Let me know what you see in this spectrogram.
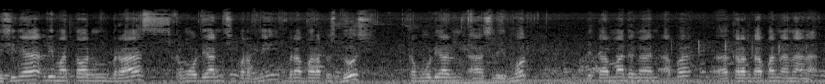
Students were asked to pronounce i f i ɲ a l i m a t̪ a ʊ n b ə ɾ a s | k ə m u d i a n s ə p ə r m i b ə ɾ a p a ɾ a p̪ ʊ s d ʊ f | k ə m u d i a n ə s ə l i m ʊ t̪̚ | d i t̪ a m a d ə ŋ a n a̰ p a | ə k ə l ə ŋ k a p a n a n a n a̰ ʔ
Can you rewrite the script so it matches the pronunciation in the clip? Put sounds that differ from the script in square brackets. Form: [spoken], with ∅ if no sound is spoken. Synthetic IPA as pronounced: i [s] i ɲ a l i m a t̪ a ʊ n b ə ɾ a s | k ə m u d i a n s ə p ə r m i b ə ɾ a p a ɾ a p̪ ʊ s d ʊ [s] | k ə m u d i a n ə s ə l i m ʊ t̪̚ | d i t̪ a m a d ə ŋ a n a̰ p a | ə k ə l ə ŋ k a p a n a n a n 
